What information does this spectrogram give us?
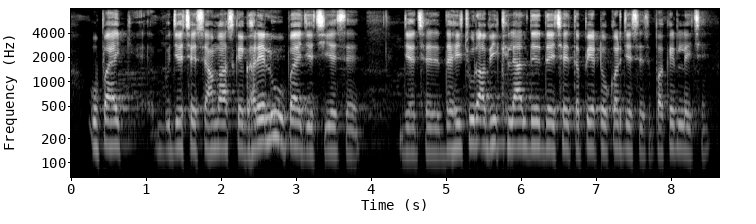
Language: Maithili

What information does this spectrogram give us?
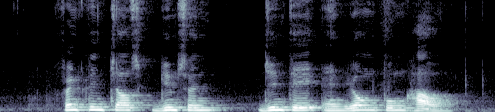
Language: English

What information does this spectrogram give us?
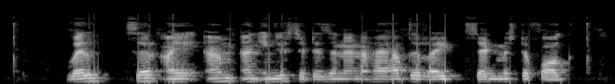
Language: English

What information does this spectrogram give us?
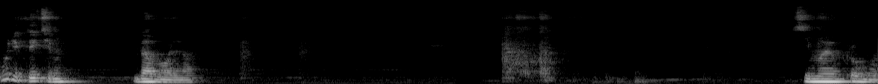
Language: Russian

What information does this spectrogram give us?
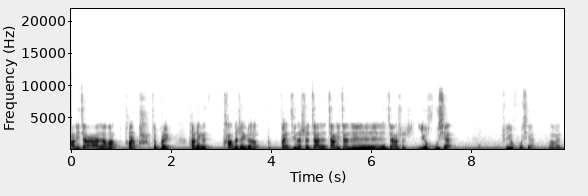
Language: Chinese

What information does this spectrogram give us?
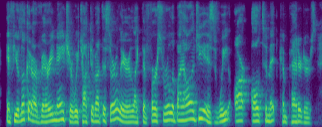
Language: English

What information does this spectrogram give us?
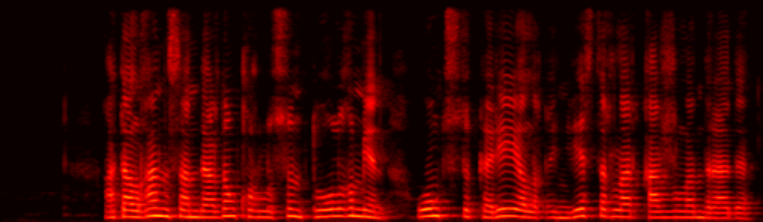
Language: Kazakh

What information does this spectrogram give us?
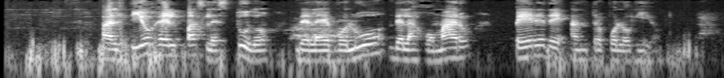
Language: Esperanto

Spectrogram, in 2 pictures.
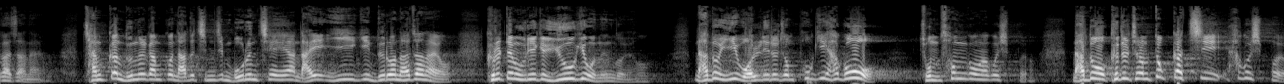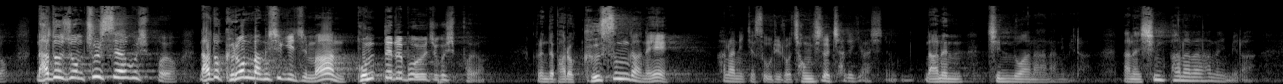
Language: Korean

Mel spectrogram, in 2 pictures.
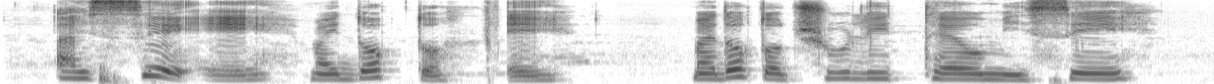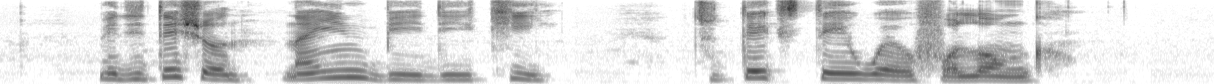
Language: Nigerian Pidgin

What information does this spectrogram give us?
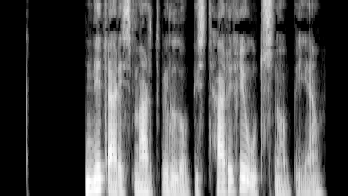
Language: Georgian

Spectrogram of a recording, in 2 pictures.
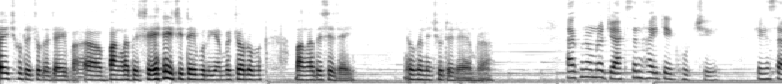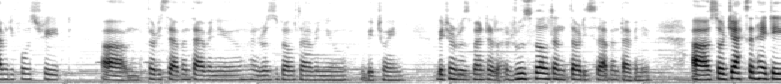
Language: Hindi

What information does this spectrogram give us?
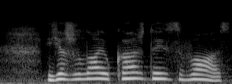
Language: Russian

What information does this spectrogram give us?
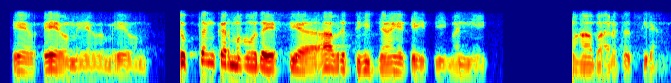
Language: Sanskrit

